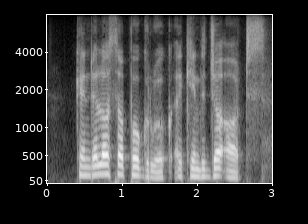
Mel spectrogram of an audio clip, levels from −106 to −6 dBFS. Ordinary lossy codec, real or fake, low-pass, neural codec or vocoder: none; fake; none; codec, 16 kHz, 0.8 kbps, ZipCodec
